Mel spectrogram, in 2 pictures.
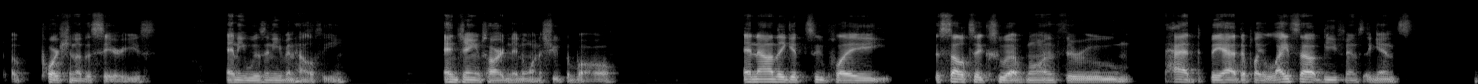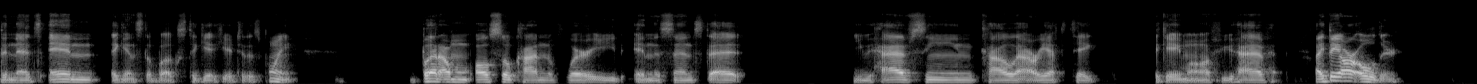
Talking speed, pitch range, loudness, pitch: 160 wpm, 100-110 Hz, -24 LUFS, 100 Hz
